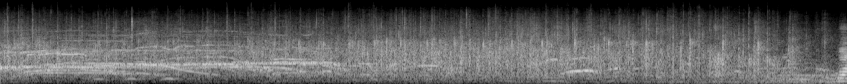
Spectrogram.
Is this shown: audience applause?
yes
